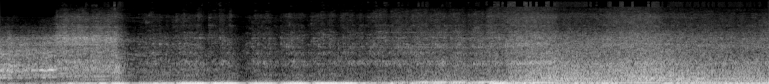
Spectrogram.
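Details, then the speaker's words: 39-year-old Jaguar XJS V12 after new spark plugs (cross-threaded plug holes): deep lumpy idle with occasional stumble; one cylinder on a bank still dead, third plug suspected; cylinder misfire. "all right it's still not running on every cylinder on this bank let's take out the third plug on here because that is the one that"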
